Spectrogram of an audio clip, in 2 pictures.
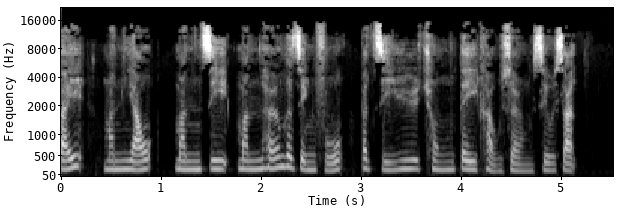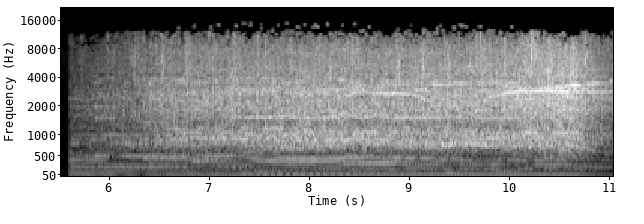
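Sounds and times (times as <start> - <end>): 
speech: 0.0 - 5.8
audience applauding warmly: 5.6 - 11.0.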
